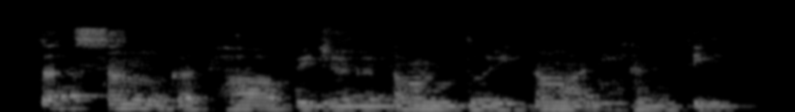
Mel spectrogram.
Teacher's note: जगतान में जो अनुस्वार है उसको दुरितानि के दू में मिलाना।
